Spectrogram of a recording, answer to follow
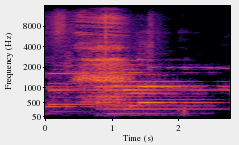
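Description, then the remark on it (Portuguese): A slow, deep breath drawn in and let out during a guided meditation, soft and airy, over a steady sustained musical drone. “Fazemos uma respiração profunda.”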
